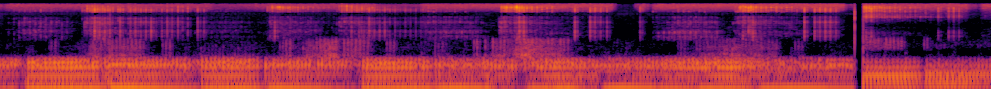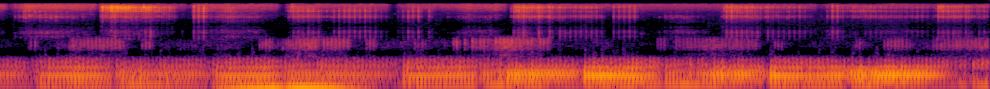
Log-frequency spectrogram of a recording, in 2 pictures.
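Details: Cute blue British kittens purring in a deep, even drone that grows louder toward the end, with a brief click midway and faint rustling.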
